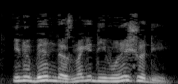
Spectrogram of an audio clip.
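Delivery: high, loud exasperated yell; urgent shout. Acted. Soldier yelling at a stubborn comrade under fire, angry shout. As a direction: snap at him to drop it now. Soldier urges dropping the suitcase.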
